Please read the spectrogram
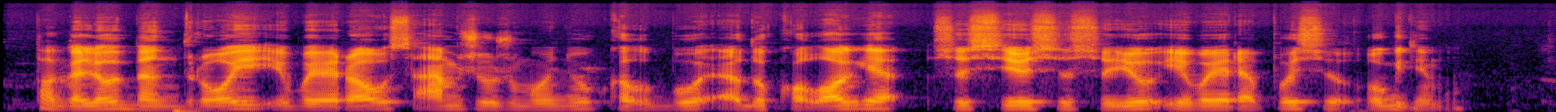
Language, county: Lithuanian, Kaunas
